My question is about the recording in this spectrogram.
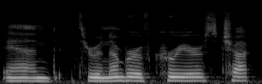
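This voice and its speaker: Her low, smooth, warm voice has a flat delivery and a measured pace. She's an American woman in her fifties, a guest from an aviation safety foundation who lists honorees in a TV studio interview, speaking steadily and informatively with frequent fillers.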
